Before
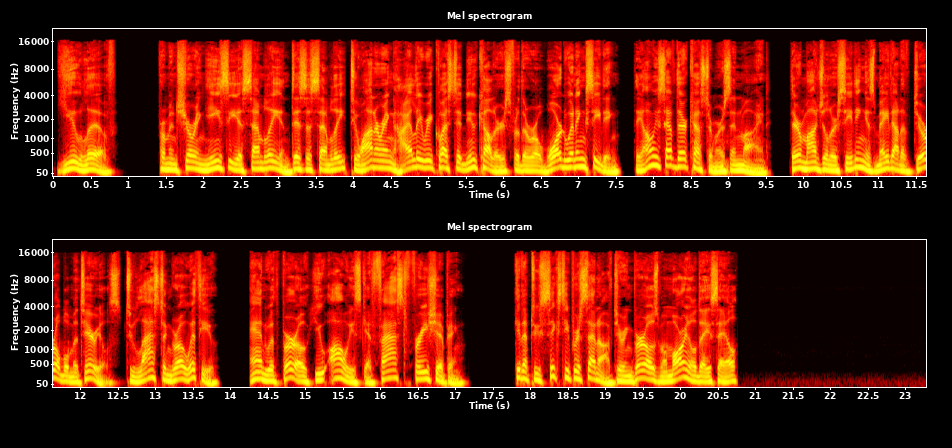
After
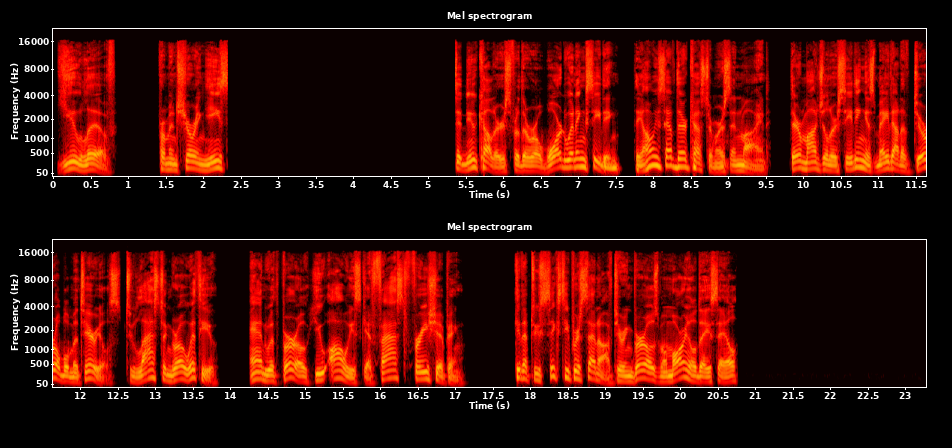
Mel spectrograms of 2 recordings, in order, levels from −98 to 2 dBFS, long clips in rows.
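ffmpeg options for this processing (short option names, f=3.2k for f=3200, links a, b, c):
-filter_complex "[0:a]asettb=1/sr,asplit=3[a][b][c];[a]atrim=end=7.344[d];[b]atrim=start=7.34:end=8.57,asetpts=PTS-STARTPTS,afade=t=in:d=0.004:c=qsin,afade=t=out:st=1.226:d=0.004:c=qsin,highpass=f=140:t=q:w=4.9[e];[c]atrim=start=8.566[f];[d][e]acrossfade=d=0.004:c1=hsin:c2=qsin[g];[g][f]acrossfade=d=0.004:c1=qsin:c2=hsin,asplit=3[h][i][j];[h]atrim=end=2.32,asetpts=PTS-STARTPTS,afade=t=out:st=2.316:d=0.004:c=hsin[k];[i]atrim=start=2.32:end=5.36,asetpts=PTS-STARTPTS,volume=0[l];[j]atrim=start=5.36,asetpts=PTS-STARTPTS,afade=t=in:d=0.004:c=hsin[m];[k][l][m]concat=n=3:v=0:a=1,highpass=f=200:w=0.5412,highpass=f=200:w=1.3066,acompressor=threshold=-24dB:ratio=6,volume=-7.5dB"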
